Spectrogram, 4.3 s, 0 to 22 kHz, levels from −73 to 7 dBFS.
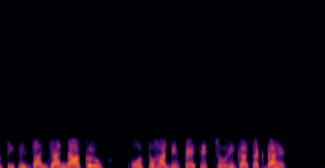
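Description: A speech clip carried over a G.729 codec throughout, with plainly audible codec damage. Nothing above 4 kHz survives, so the band is telephone-narrow. The voice has the slightly rough, synthetic grain of a coder that rebuilds each 10 ms frame from a vocal tract filter, a pitch predictor and a handful of pulses rather than the waveform itself. That character fits G.729A at 8 kbit/s. From 0.34 to 0.43 s, right after "ਟੀ ਪੀ", there is VoIP packet loss concealed by the speech codec. The decoder stretches its last pitch and filter state into a buzzy tone or coloured noise that fades for roughly 70 ms, which points to about seven consecutive lost frames. Because each frame depends on the one before, the voice stays weak or distorted for a short time after real audio resumes at 0.43 s.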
